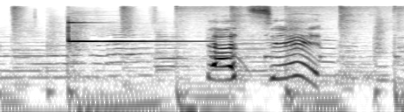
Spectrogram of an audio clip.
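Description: Bright ding held for under a second, then a quick wobbling sound effect that bends up and down in pitch, marking the correct answer in a quiz. Upbeat swing-style background music plays throughout.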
